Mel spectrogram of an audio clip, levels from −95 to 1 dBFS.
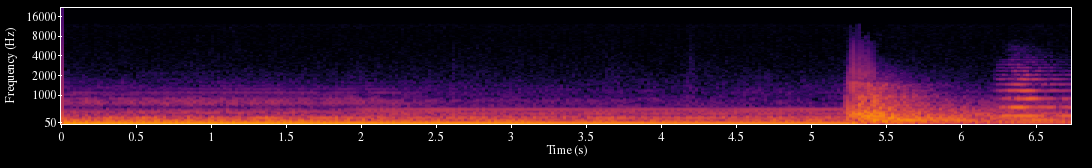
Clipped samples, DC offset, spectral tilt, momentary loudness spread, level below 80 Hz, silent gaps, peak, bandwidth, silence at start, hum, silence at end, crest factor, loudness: under 0.1%; under 0.1%; -10 dB/octave; 8 LU; -28 dBFS; none; -12 dBFS; 3.1 kHz; 0 s; none; 0 s; 14 dB; -31 LUFS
